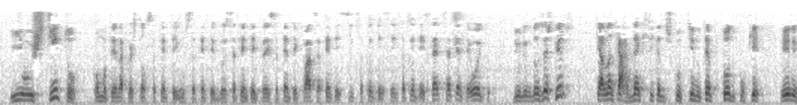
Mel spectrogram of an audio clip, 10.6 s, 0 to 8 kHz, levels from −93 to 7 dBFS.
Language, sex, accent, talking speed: Portuguese, male, Brazilian, 170 wpm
